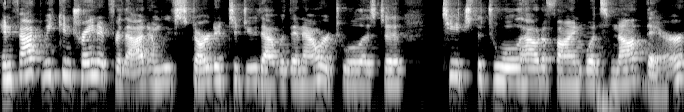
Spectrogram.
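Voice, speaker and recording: At a moderate pace, a woman talks in an unremarkable speaking voice with medium pitch and ordinary pitch variation. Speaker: in-house attorney, panel speaker. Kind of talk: conference presentation. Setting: virtual summit, video call.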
